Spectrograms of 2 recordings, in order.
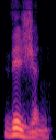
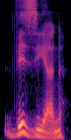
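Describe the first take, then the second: First: The middle consonant is a ZH sound. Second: The middle consonant is a plain Z sound. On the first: This is the newer pronunciation. "it turned into a zh sound" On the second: This is the older pronunciation. "the letter S was pronounced as a Z"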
